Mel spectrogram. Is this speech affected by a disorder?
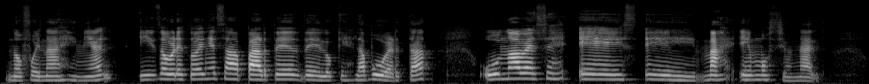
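Yes: cleft lip and palate; two operations.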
